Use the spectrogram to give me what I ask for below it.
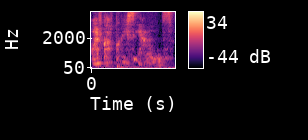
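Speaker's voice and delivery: whispered grumbling mutter under the breath. Retelling a friend wiping her hands at a party: imitating Catherine muttering under her breath. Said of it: "muttered under her breath".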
